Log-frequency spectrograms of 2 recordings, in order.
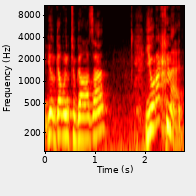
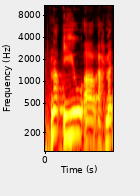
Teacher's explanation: so i have to raise my voice at the end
